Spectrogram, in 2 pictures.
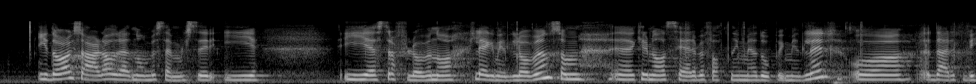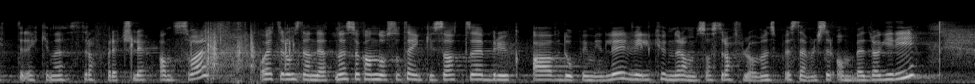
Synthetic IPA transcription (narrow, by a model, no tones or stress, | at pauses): ɪd̪ɑːɡsɔæɖɛɑlːəɾeːd̪ənuːənbəst̪ɛmːəlsəɾɪ | ɪst̪ɾɑfːəloːʋənɔleːɡəmɪd̪l̩oːʋənsɔmkʰɾɪmɪnɑlɪseːɾəɾbəfɑt̪nɪŋmɛd̪uːpɪŋmɪd̪ləɾɔd̪ɛæɾɛt̪ʋɪt̪ːɾɛ̰kːənəst̪ɾɑfːɾɛt̪slɪʔɑnsʋɑːɾʔɔɛt̪ːəɾɔmst̪ɛnd̪ɪheːt̪ənəsɔkʰɑnd̪ɛɔsːɔt̪ʰɛŋkəsɑt̪bɾʉːkʔɑʋd̪uːpɪŋmɪd̪ləɾʋɪlkʰʉnːəɾɑmːəsɑst̪ɾɑfːəlo̰ːʋənsbəst̪ɛmːəlsəɾʔɔ̰mbəd̪ɾɑɡəɾiː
